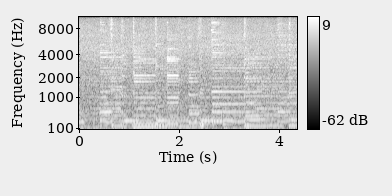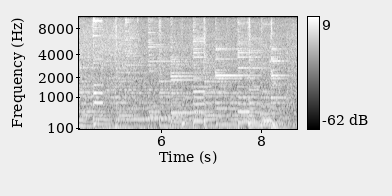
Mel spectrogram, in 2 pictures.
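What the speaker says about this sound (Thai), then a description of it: "น้ำตกตาดเลาะ แม่นกำเนิดมาจากแม่น้ำเซเซต ที่มีต้นกำเนิดจากแขวงเซกอง น้ำตกมีความสูงประมาณ10 เมตร" At Tad Lo waterfall in Salavan province, Laos, a roughly ten-metre falls on a river sends up a steady, loud wash of rushing water. Music plays over it throughout.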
